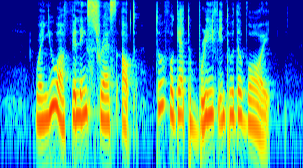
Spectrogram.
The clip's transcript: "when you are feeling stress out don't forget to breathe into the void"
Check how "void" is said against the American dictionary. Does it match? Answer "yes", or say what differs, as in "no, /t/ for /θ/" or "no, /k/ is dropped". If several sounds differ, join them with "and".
yes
